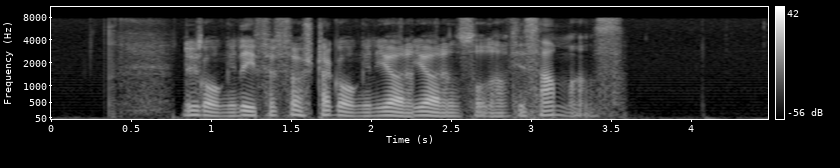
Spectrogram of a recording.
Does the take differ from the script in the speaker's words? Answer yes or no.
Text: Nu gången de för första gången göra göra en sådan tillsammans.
no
